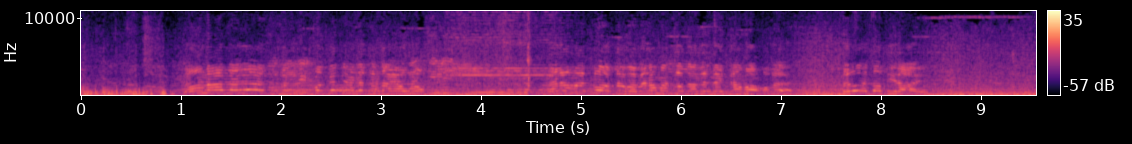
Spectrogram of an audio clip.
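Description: A woman shouts and argues nearby.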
